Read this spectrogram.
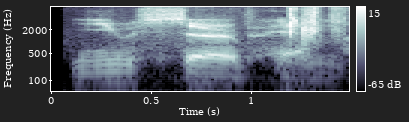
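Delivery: slow, low and soft, menacing; hushed sinister voice; ominous message. Acted. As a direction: breathe it out like a dark omen.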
